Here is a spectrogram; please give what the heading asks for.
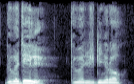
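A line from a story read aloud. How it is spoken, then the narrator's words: Flat colorless voice. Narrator (Russian): бесцветным голосом подтвердил Андрей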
